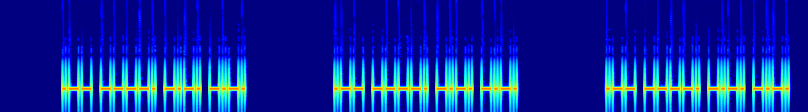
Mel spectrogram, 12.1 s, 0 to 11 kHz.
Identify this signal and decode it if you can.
Morse code, heard as a keyed tone, about 25 wpm, 700 Hz. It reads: W9CC W9CC W9CC
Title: Easy Call Signs Repeated 3x - 25wpm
